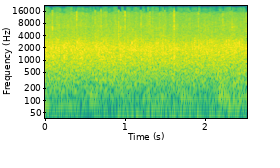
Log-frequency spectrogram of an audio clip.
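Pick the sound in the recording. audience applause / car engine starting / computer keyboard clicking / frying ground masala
audience applause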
